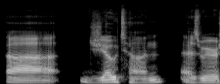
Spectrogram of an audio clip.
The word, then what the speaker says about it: Jotunn: I did look up how to pronounce uh joton as we were saying it apparently it's a icelantic word um and it's actually apparently pronounced yuton okay yeah and it apparently it's um attributed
